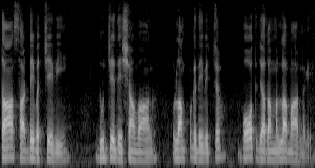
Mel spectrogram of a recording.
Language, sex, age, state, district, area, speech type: Punjabi, male, 30-45, Punjab, Mansa, rural, spontaneous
